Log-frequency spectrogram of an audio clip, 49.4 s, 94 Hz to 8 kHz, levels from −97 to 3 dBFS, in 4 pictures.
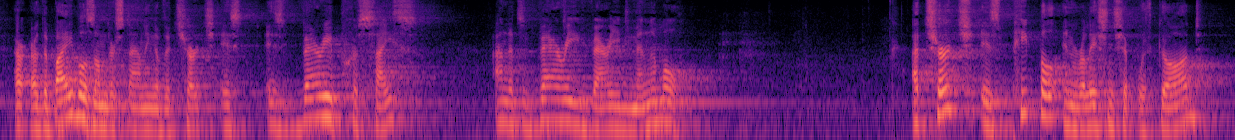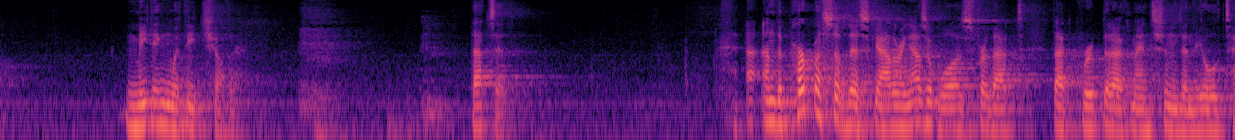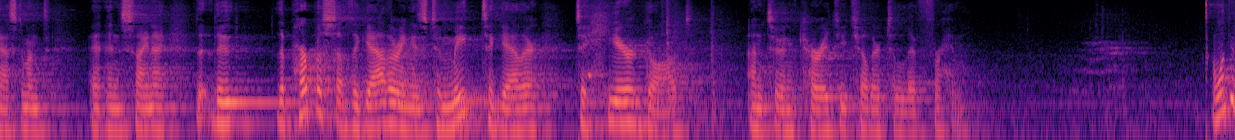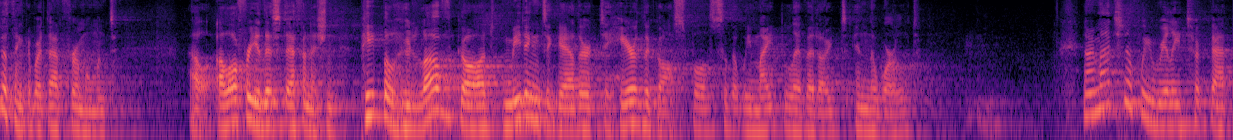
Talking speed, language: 145 wpm, English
